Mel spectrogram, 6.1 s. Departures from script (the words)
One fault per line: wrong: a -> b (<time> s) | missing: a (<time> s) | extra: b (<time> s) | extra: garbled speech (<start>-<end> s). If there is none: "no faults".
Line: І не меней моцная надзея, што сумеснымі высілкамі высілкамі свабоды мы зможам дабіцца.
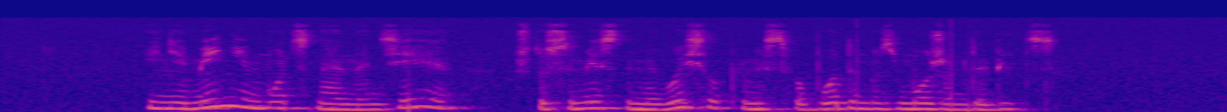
missing: высілкамі (3.9 s)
